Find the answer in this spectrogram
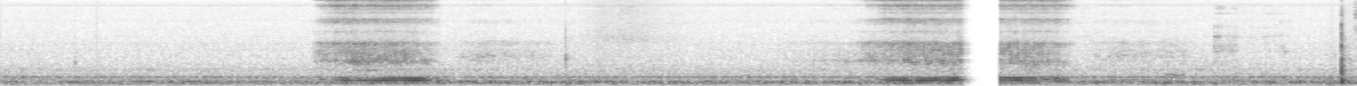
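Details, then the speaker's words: Woman snoring while asleep: two loud, rattling snores on inhalation about four seconds apart, over a steady low background hum. "Wait, hold on. You can't even hear it. She's snoring. She's snoring."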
